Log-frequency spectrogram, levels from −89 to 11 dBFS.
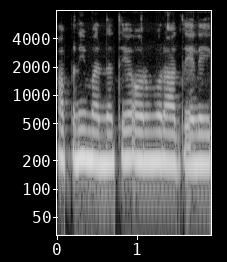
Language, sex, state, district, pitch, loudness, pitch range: Hindi, female, Delhi, New Delhi, 200 Hz, -11 LUFS, 195-210 Hz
